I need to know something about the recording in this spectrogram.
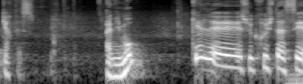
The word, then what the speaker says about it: Kertész: tu en contrepoint il faut essayer non imre kertész ça s'écrit chaque 1er t es z kertész animaux quel est ce crustacé à forte antennes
